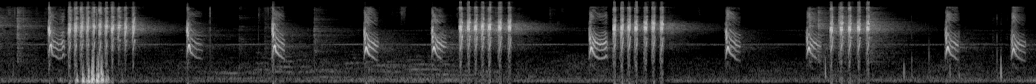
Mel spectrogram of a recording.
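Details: Bar-winged prinia 'kejepit' (squeezed) distress call used as a lure for trapping birds; harsh descending notes alternate with rapid bursts of sharp ticking clicks, set against a steady thin tone.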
